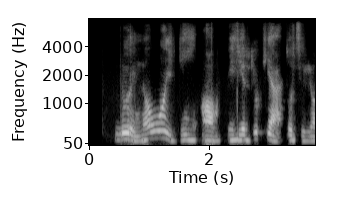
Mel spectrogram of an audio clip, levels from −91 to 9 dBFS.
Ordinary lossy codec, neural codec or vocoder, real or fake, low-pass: none; codec, 16 kHz, 2 kbps, X-Codec, HuBERT features, trained on balanced general audio; fake; 7.2 kHz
